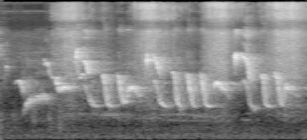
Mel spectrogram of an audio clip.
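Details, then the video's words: A white-rumped shama sings in the morning: a quick series of repeated downslurred whistled notes in short runs, bright and clear over a faint background hiss. "ocehan burung murai batu di pagi hari"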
